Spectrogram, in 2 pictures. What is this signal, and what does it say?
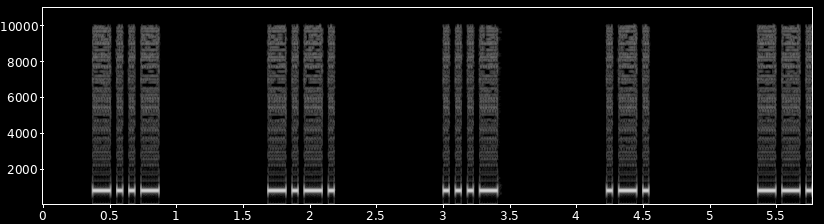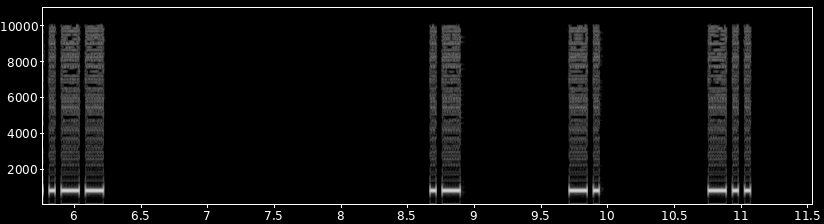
Morse code, heard as a keyed tone, about 27 wpm, spaced as for 9 wpm, 800 Hz. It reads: XCVR, AND
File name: QSOs Spaced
